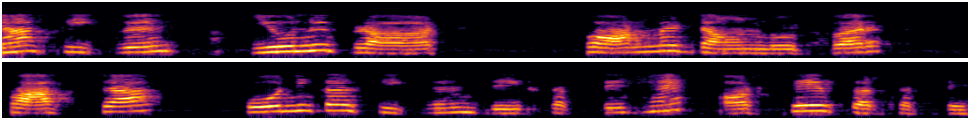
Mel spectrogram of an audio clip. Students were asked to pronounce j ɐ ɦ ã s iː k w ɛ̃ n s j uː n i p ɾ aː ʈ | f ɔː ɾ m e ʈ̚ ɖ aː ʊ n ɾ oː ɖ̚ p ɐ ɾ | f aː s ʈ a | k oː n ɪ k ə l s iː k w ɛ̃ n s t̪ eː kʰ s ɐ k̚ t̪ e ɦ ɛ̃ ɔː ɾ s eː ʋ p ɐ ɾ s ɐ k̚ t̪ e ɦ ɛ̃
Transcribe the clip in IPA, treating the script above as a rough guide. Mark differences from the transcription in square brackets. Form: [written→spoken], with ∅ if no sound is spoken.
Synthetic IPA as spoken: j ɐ ɦ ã s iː k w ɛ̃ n s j uː n i p ɾ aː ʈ | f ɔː ɾ m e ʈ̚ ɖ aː ʊ n [ɾ→l] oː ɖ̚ p ɐ ɾ | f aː s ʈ a | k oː n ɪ k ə l s iː k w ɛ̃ n s [t̪→d̪] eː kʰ s ɐ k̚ t̪ e ɦ ɛ̃ ɔː ɾ s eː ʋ [p→k] ɐ ɾ s ɐ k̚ t̪ e ɦ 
